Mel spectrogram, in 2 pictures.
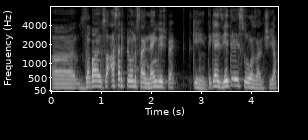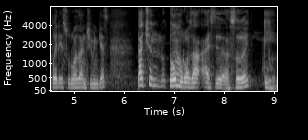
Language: Kashmiri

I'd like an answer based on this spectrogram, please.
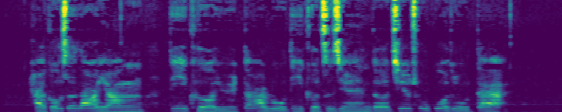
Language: Chinese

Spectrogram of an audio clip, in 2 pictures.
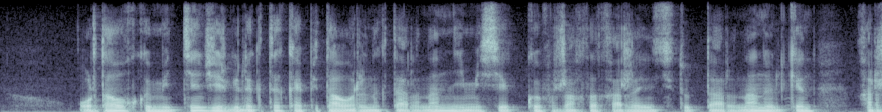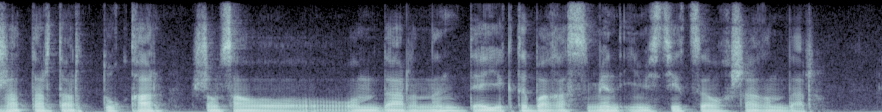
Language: Kazakh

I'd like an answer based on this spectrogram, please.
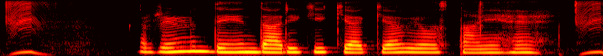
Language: Hindi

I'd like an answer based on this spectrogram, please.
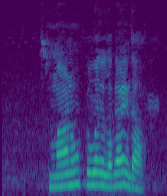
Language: Sindhi Bhil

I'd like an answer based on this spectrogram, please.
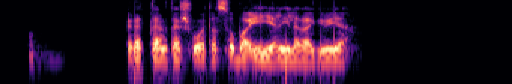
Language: Hungarian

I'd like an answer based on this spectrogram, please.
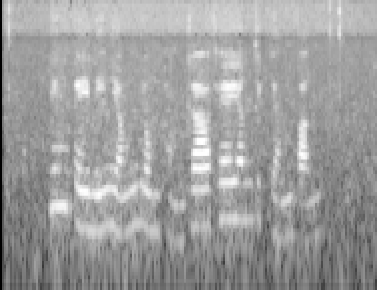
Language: Cantonese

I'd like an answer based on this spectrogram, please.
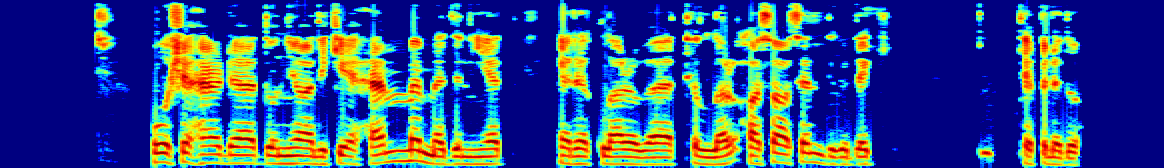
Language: Uyghur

